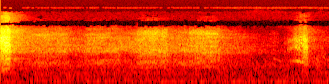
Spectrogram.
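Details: Sulphur-crested cockatoo (Cacatua galerita) gives harsh, grating screeches, a few rough bursts spread over four seconds, one sharp at the start and another near the end.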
